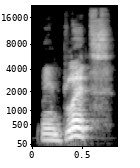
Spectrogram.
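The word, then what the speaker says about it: Blitzø: And he basically speaks with Blitzo. Actually, Blitz, the O is silent.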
